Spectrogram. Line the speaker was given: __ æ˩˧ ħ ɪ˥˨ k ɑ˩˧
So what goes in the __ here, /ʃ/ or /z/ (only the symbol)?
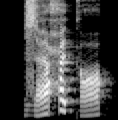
z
